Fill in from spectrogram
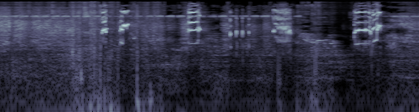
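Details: A pair of lovebirds playing together: short, high, squeaky chirps come in scattered bursts, two or three close together, over a background of soft rustling and scratching.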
